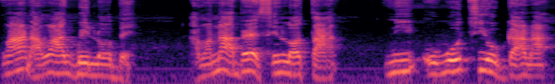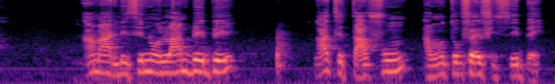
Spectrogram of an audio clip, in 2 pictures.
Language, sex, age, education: Yoruba, female, 46-60, tertiary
